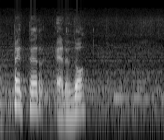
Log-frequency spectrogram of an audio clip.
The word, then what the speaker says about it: Péter Erdő: Bueno, ahí está el cardenal que se pronuncia Péter Erdő, que es húngaro, vivió toda su vida bajo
